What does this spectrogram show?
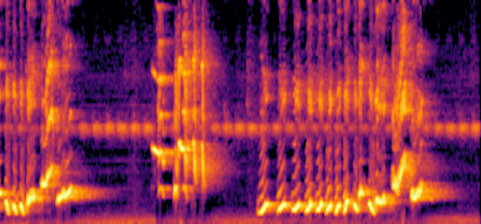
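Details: White-rumped shama song played as a lure to make other birds reply and sing: rapid rising and falling whistled phrases and a fast run of repeated notes, over a faint steady high-pitched tone.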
